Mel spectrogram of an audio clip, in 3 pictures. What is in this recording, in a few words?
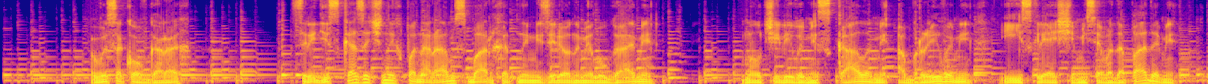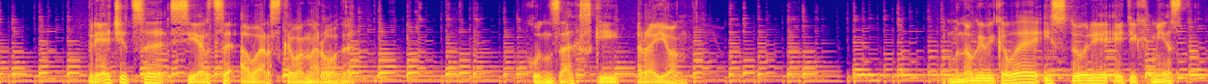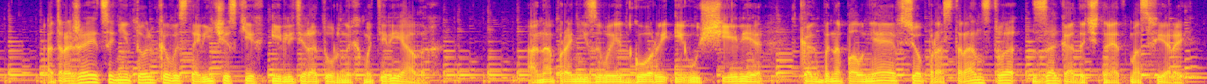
RUS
